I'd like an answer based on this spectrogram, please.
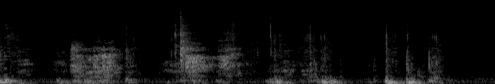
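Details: Rudy the Rottweiler playing with Xiva, a foster puppy, indoors; rough, noisy growl-like bursts come about once a second with thumps between them.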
